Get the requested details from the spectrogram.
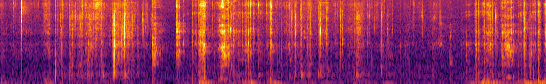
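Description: An oval, solid pink bar of soap held in a hand with long black nails is shaved with a utility knife blade, pink curls falling away. The blade gives repeated short, dry scraping and tearing strokes with a crisp, bright crackle over soft low thumps. It grows a little louder and denser toward the end.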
